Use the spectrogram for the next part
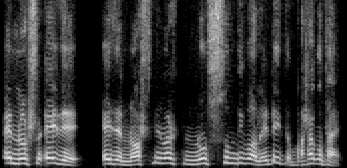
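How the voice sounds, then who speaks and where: A man's voice: high-pitched, rapid-fire, dark tone, no room sound, rough recording. Give me a male English teacher who drills words syllable by syllable. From Bangladesh. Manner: drills students, repeats questions, spells words out syllable by syllable. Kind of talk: live online English lesson.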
